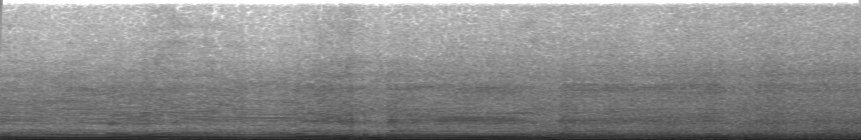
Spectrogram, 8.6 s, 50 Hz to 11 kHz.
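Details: 2016 KTM Duke 390 after a shop fixed its cold-weather idle/stalling (owner had already cleaned injectors and throttle body; shop fitted parts): the single pulls cleanly through rising and falling revs on the road, smooth even exhaust, no stumbling; normal running.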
